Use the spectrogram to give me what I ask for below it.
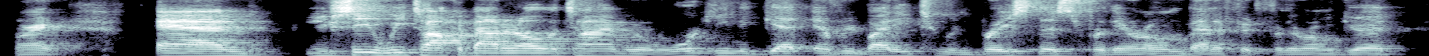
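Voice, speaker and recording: A man's voice: lowish voice, a bit bright, echoey room, rough recording. A man hosting a business call, bantering playfully with the guests before handing over to them. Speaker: host.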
